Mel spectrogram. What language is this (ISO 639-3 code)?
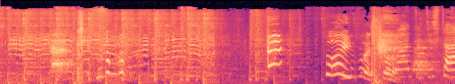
por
